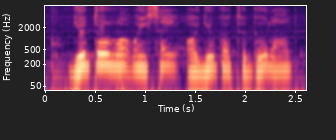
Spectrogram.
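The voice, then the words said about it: Poor put-on Chinese accent. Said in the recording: “that was a terrible Chinese accent.”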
